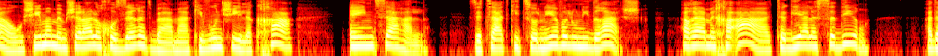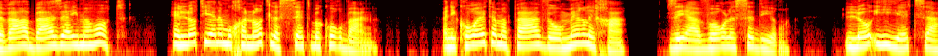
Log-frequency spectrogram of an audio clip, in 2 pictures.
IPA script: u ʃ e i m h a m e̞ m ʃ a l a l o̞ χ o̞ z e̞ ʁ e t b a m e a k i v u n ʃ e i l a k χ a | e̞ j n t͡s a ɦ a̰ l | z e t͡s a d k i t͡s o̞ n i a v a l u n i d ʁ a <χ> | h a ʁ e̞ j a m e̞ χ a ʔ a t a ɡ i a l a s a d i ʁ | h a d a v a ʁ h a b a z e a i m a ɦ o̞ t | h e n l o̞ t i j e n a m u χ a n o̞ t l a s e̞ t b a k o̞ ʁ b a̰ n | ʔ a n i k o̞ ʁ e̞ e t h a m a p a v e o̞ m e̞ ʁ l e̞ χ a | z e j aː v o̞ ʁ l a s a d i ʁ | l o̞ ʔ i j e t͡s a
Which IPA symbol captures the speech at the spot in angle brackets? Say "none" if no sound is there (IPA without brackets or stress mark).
ʃ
